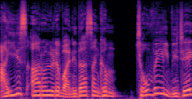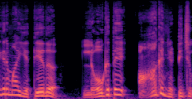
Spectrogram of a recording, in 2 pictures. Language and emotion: Malayalam, surprised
